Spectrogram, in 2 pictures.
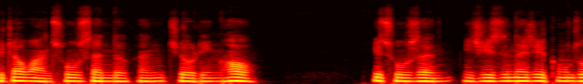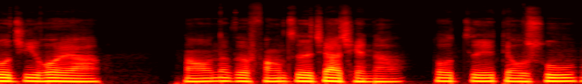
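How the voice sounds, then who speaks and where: A man talks at a moderate pace in a medium pitch, with a dark, mellow tone, monotone, flat intonation, and a dry, close sound with no echo. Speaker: podcast host. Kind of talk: casual monologue reviewing a TV drama. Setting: home room with poor soundproofing.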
